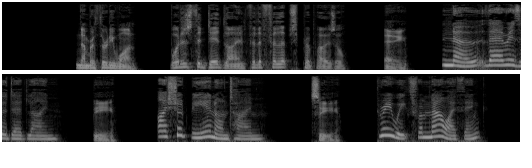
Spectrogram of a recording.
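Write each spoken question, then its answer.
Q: What is the deadline for the Phillips proposal?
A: C: 3 weeks from now, I think.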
